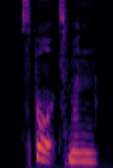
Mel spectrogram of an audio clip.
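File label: "sportsman", British English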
